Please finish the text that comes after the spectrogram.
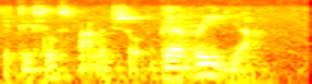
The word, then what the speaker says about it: guerrilla: In Spanish, it's pronounced guerrilla. So if you're speaking in Spanish, you must pronounce it as it is in Spanish. So guerrilla, not gorilla.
